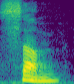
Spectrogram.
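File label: "some", English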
